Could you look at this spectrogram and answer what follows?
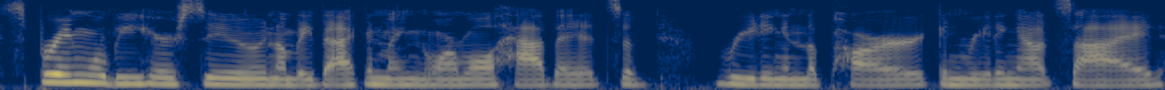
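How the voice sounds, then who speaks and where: In an ordinary speaking voice with an American accent, a woman of medium pitch talks at a moderate pace with fairly even intonation on a very clean recording with a silent background. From Texas. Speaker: books editor. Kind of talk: interview. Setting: studio.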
